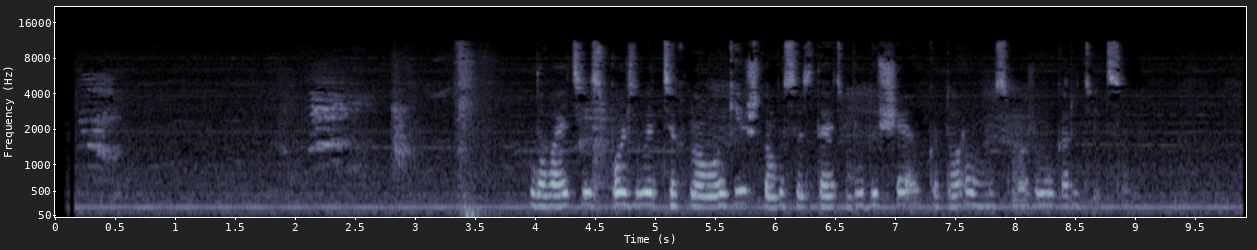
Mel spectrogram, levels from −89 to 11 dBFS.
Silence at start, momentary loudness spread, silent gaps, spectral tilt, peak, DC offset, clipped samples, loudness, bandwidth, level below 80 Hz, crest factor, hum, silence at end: 0.15 s; 22 LU; none; -3 dB/octave; -8 dBFS; under 0.1%; under 0.1%; -28 LUFS; 11.5 kHz; -58 dBFS; 20 dB; 50 Hz at -45 dBFS; 0 s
